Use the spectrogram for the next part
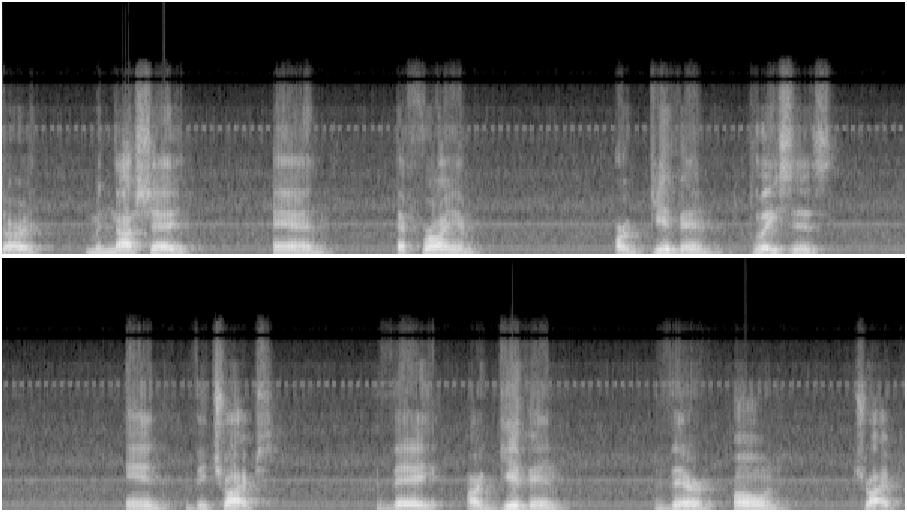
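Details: Stuttering in a speaker who is working on correcting it by deliberately talking slower.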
